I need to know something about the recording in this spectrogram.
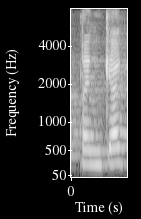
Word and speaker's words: Pencak: Alors Penchak, c'est P-E-N-C-A-K pour cette fois.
